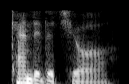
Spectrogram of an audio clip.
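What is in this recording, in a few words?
"candidature", English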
